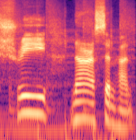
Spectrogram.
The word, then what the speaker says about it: Sri Narasimhan: With me today, I have Shri Narasimhan. Now, I checked that was the correct pronunciation of his uh of his name, and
